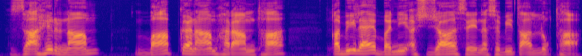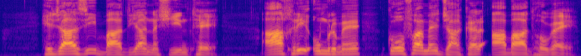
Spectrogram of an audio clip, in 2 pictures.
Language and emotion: Urdu, neutral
